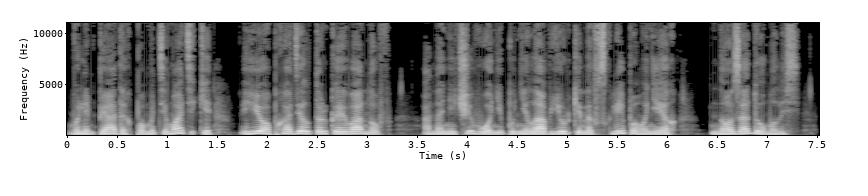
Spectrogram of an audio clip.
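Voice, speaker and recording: A woman reading a children's storybook aloud in a steady, even-paced manner. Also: on the low side, brisk, no room sound, studio quality. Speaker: audiobook narrator. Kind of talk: storybook narration.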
